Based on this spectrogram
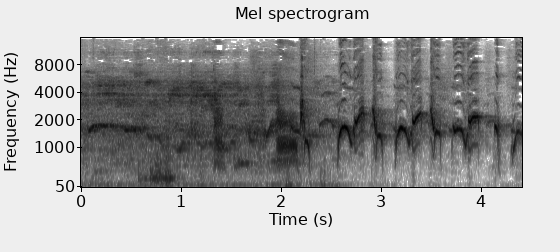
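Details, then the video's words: Silver-headed babbler song compared to a Lumba dancer: a hazy, noisy start, then a clear, regular run of springy arched notes, about two per second, over the last two seconds. "Khướu Đầu Bạc / Silver -headed Babbler / Singibg like aLumba Dancer"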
